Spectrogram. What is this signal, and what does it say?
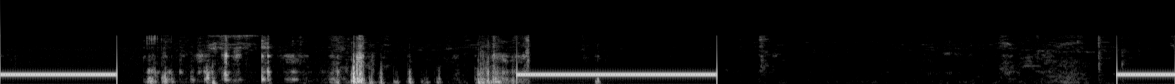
Ringback tone (North America), 440 + 480 Hz.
